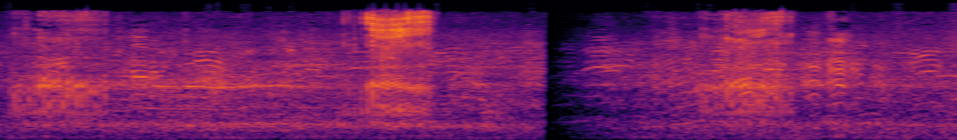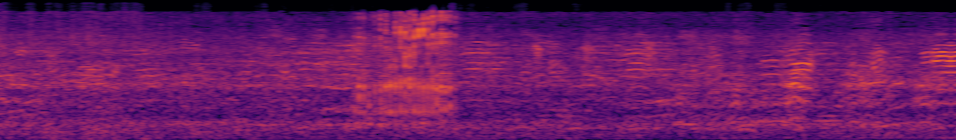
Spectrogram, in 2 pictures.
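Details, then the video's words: Razorbills give hoarse, grunting growls in short bursts about every two seconds over a constant roar of wind or surf. "SOUND OF A RAZORBILL 🔊 What does a razorbill sound"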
